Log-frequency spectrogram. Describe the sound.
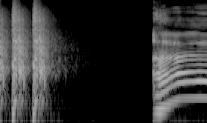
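Two gunshot sound effects crack out in quick succession, each a loud sharp blast with a long fading tail, followed by a pause and then a voice.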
